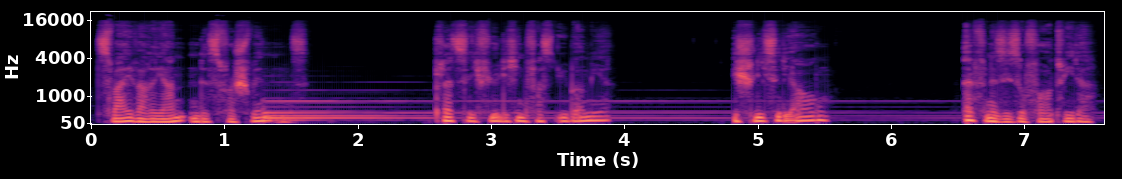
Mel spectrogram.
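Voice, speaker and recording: An actor as a mellow, grave survivor narrating. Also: male voice, medium pitch, normal speed, pauses often, faint music behind, lightly acted. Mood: grave, tense. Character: wounded male survivor narrating a terror attack, intense, inward. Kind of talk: dramatic literary narration, radio play.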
